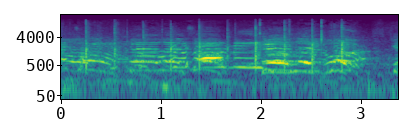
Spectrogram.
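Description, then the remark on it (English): A large crowd cheers and shouts over scattered, continuous clapping, a dense and lively roar of many voices that swells and dips without pause. “Listen to the crowd. Sounds like they like Skeletor.”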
